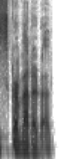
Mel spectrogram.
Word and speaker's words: Skretvedt: It's actually spelled S-K-R-E-T-V-E-D-T. – Skrevedit? – Too many consonants. – Seriously. – Randy Skrevedit? – That's right. Randy Skrevedit.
